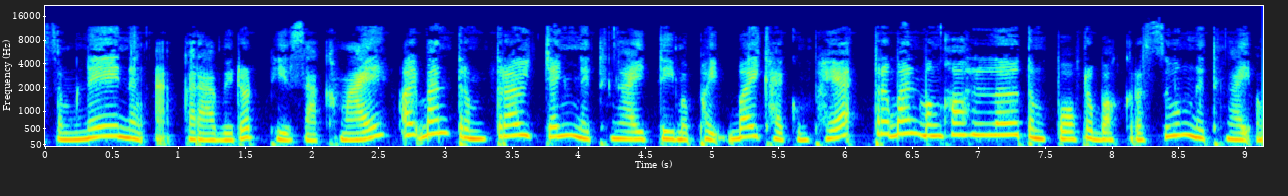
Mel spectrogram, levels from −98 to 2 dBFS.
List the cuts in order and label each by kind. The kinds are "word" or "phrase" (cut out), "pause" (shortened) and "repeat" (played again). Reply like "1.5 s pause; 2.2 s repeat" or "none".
7.8 s word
